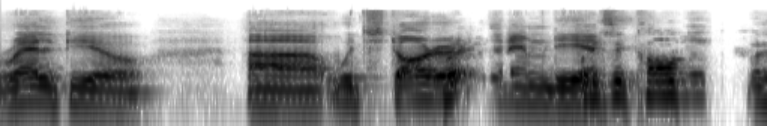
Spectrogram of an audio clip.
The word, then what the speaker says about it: Reltio: Like I'm an advisor in a company called Reltio, which started with an MDM.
